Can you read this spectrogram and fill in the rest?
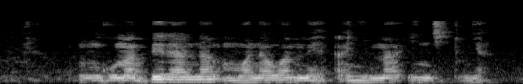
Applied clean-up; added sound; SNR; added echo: none; none; none; none.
